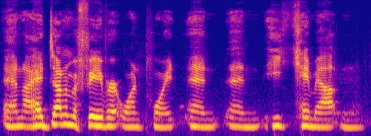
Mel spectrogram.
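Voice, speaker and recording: High-voiced older man telling stories. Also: fairly even intonation, normal speed, fairly bright tone. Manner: storytelling, reflective, with frequent restarts. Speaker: guest author. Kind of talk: casual podcast conversation.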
